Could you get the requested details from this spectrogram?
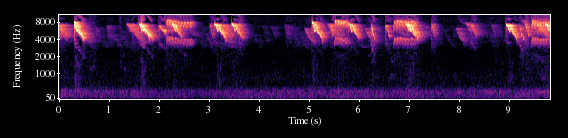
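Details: Lure and master song of a white-eye, cleaned of background noise: clusters of very high, sharply falling whistled notes come in bursts separated by brief pauses, over a faint low hum.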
